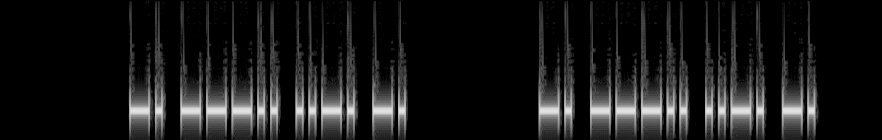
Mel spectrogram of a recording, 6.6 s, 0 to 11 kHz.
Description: Morse code, heard as a keyed tone, about 25 wpm, 700 Hz. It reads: N8FN N8FN
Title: USA Call Signs - 4 Characters - Repeated 2x - 25wpm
